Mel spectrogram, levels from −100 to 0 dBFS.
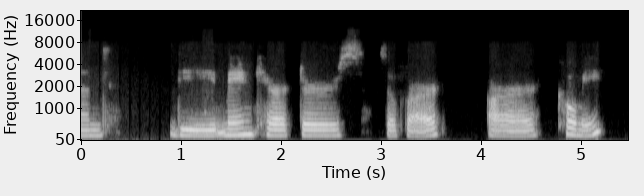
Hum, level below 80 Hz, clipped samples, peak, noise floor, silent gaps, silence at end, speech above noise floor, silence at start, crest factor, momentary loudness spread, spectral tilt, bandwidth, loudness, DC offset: none; -68 dBFS; under 0.1%; -6 dBFS; -71 dBFS; none; 0.3 s; 50 dB; 0 s; 16 dB; 11 LU; -7 dB/octave; 8 kHz; -22 LUFS; under 0.1%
